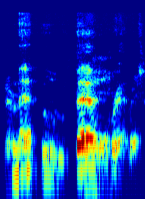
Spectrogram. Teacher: You move that emphasis back one syllable.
